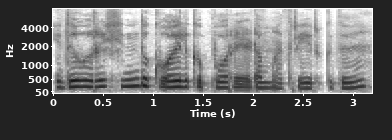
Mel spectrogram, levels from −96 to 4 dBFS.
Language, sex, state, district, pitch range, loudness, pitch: Tamil, female, Tamil Nadu, Kanyakumari, 190-230 Hz, -16 LUFS, 215 Hz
